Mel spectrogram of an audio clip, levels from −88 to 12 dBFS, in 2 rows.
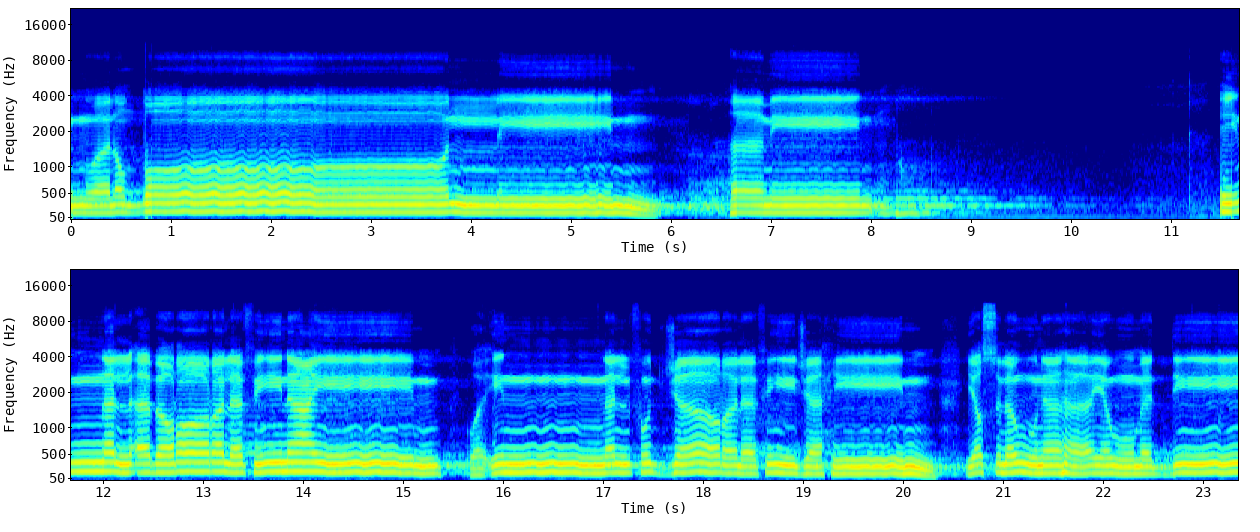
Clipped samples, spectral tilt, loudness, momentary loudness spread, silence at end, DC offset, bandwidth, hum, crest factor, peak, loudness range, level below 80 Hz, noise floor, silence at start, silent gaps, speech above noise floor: under 0.1%; -7.5 dB/octave; -26 LUFS; 10 LU; 0 s; under 0.1%; 11 kHz; none; 14 dB; -12 dBFS; 7 LU; -66 dBFS; -63 dBFS; 0 s; none; 38 dB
